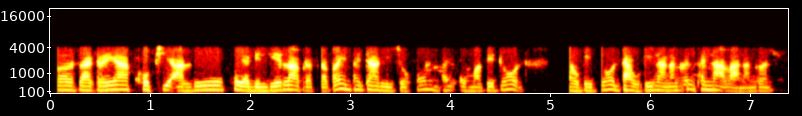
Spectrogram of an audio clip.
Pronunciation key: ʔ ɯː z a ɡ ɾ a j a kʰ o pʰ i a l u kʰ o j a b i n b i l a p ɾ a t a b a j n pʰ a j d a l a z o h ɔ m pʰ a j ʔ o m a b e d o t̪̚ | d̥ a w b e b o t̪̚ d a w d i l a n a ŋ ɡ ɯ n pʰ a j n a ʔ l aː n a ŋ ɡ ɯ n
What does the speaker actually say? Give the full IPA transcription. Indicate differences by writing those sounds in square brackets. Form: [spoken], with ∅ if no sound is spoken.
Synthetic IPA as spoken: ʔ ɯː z a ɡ ɾ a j a kʰ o pʰ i a l u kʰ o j a b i n b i l a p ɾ a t a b a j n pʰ a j d a l [i] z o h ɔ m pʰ a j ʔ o m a b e d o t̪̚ | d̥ a w b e [d] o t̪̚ d a w d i l a n a ŋ ɡ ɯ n pʰ a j n a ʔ l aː n a ŋ ɡ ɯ n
